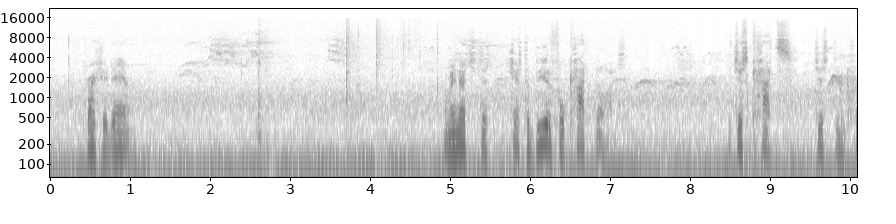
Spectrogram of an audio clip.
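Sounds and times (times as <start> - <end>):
golf club striking sand: 2.5 - 3.0.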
